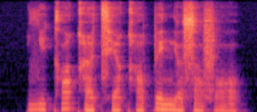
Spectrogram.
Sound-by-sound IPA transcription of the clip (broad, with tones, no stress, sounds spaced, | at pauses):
ʎ i˨ kʰ ɔ˦ qʰ e˨˦ t͡sʰ e˨ qʰ ɔ˨ p e˦ nʲ ɔ˨ s ɒ˨ f ɔ˨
